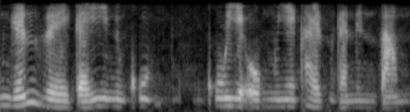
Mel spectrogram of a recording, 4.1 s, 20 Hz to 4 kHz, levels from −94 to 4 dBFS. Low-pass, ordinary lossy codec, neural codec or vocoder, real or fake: 3.6 kHz; none; codec, 16 kHz, 4 kbps, FreqCodec, smaller model; fake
